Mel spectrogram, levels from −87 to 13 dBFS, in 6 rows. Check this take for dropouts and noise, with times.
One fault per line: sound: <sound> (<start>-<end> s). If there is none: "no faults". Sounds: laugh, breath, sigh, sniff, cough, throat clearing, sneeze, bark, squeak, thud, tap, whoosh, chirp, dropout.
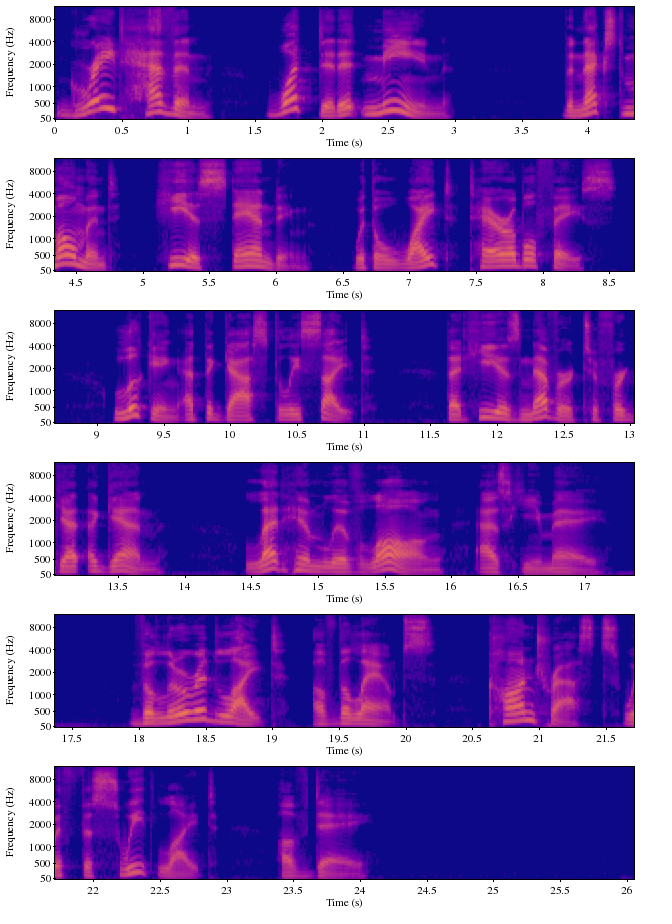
no faults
